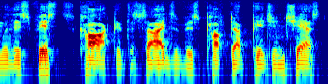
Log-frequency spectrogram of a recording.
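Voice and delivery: usual speaking voice

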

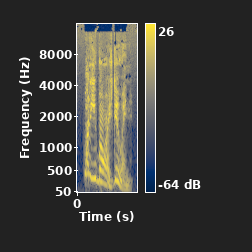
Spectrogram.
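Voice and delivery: high, sharp woman's call. Acted. Woman scolding the boys across the market, sharp call. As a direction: catch them in the act. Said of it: "a woman's voice called sharply".

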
